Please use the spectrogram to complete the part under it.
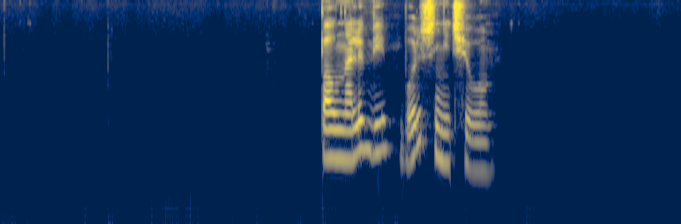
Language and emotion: Russian, positive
